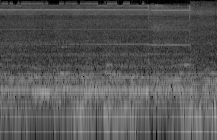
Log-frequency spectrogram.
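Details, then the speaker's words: Fuel-injected Raider motorcycle, key on after ECU reset for a spark plug problem, engine not running; faint steady hum with low buzz as the fuel pump primes, wait until it stops before starting; normal priming. "Hintayin pala paps pag mawala yung ingay dito sa fuel pump bago"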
